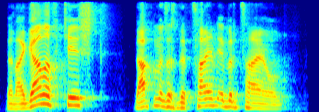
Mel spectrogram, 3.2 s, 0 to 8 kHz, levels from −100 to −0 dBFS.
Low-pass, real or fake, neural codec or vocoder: 7.2 kHz; fake; codec, 16 kHz, 2 kbps, FunCodec, trained on Chinese and English, 25 frames a second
